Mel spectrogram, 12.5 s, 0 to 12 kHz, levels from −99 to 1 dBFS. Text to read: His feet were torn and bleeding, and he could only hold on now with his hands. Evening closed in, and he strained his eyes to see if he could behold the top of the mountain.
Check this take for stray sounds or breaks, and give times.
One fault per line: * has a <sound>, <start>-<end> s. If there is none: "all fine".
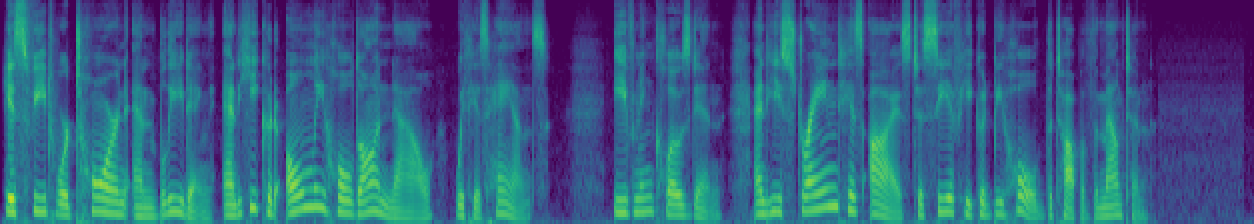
all fine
